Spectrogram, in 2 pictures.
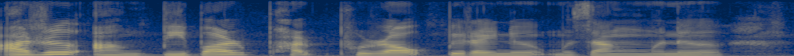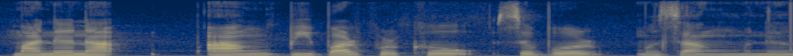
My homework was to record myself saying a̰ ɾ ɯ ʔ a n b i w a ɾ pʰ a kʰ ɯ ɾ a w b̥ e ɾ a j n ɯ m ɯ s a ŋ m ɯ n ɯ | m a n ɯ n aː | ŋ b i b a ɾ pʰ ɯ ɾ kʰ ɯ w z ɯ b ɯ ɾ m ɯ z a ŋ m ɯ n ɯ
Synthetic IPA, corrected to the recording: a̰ ɾ ɯ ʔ a ŋ b i b a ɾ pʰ a pʰ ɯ ɾ a w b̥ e ɾ a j n ɯ m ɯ z a ŋ m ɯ n ɯ | m a n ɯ n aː | ŋ b i b a ɾ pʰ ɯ ɾ kʰ ɯ w z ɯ b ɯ ɾ m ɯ z a ŋ m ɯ n ɯ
